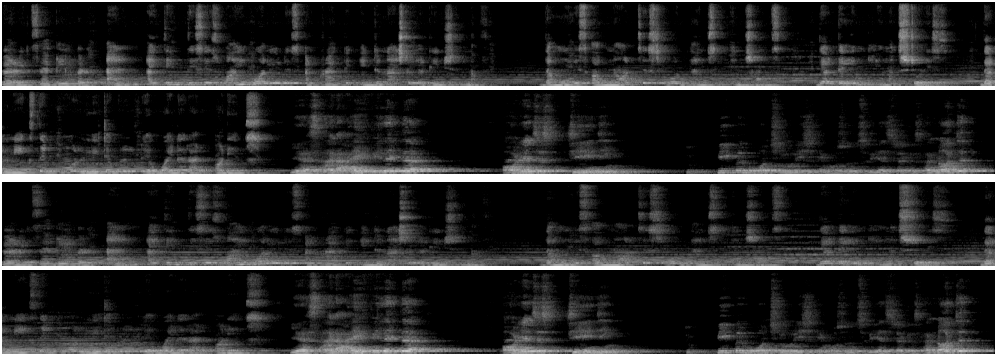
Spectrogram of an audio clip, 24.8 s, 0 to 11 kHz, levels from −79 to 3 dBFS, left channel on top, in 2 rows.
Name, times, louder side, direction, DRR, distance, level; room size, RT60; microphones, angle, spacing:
voice 1, 0.0-6.0 6.7-9.7 10.2-11.8 12.2-15.7, left 2 dB, 35° left, 5 dB, 0.4 m, -33 dB
sound 1, 0.7-14.2, right 2 dB, 70° right, 0.8 m, -46 dB
voice 2, 16.0-17.7 18.7-20.1 21.0-21.1 21.4-24.4, right 2 dB, 35° right, -4 dB, 0.5 m, -28 dB
5.0 x 3.2 x 3.3 m, 1.5 s
head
